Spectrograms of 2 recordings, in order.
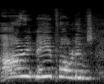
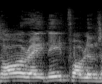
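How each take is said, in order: First: Very high mock girl voice; imitating Scruffy Lisa. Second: Said in the usual way. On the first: Passenger answering the driver in a very high mock voice. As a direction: squeak it back at him. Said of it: "she's like". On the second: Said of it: "I says".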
